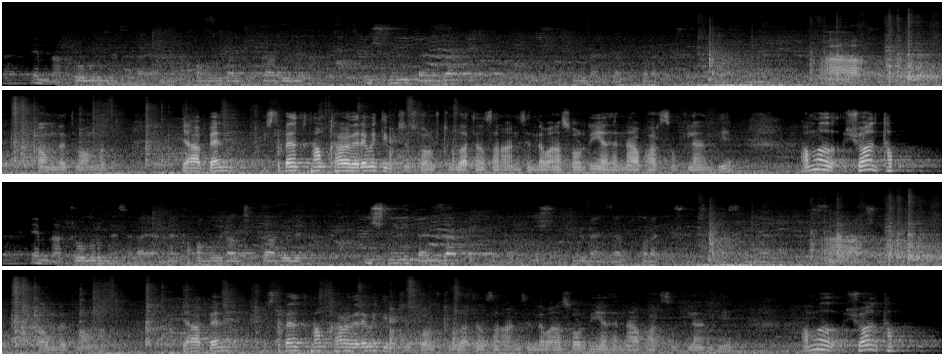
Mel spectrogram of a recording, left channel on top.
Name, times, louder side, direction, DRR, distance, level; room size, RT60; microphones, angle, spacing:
voice 1, 0.0-3.1 3.6-9.4, right 2 dB, 60° right, 7 dB, 0.9 m, -35 dB
sound 1, 0.5-17.6, equal, 45° left, 2.0 m, -37 dB
sound 2, 1.4-13.8, equal, ahead, 0.7 m, -44 dB
sound 3, 6.8-9.8 10.1-14.3, equal, 15° left, 2.3 m, -32 dB
voice 2, 8.2-8.6 9.8-10.8 11.2-11.7 12.0-18.3, left 4 dB, 60° left, 13 dB, 0.5 m, -25 dB
17.5 x 7.6 x 5.8 m, 2.4 s
head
